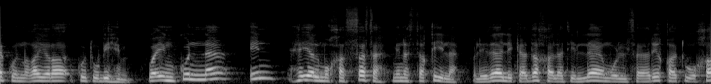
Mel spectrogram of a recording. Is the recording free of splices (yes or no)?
no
